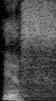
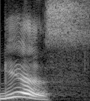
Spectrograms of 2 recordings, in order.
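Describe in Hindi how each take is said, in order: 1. "yes" उदासीन और अनिच्छुक लगता है। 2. "yes" उत्साही, रुचिपूर्ण या विचारशील लगता है। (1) "an answer which shows I'm not much interested, but I have to say yes" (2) "either I'm very much excited or I'm thinking about it"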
